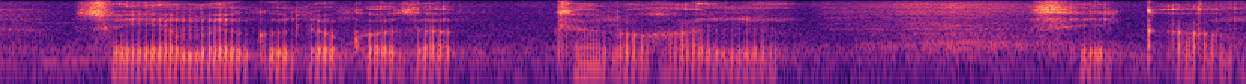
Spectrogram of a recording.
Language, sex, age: Tswana, male, 19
